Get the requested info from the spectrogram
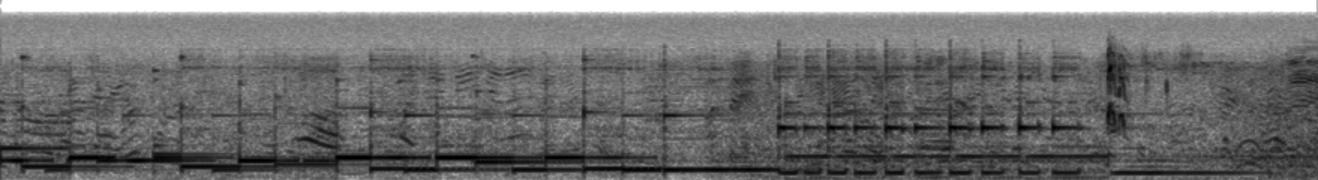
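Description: A small toy instrument played as a simple melody of held notes, two lines moving step by step together. Later one note repeats about four times a second, then a click and a held low note.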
